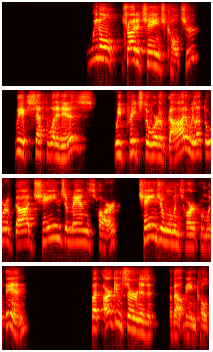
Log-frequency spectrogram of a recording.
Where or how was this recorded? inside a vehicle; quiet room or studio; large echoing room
large echoing room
